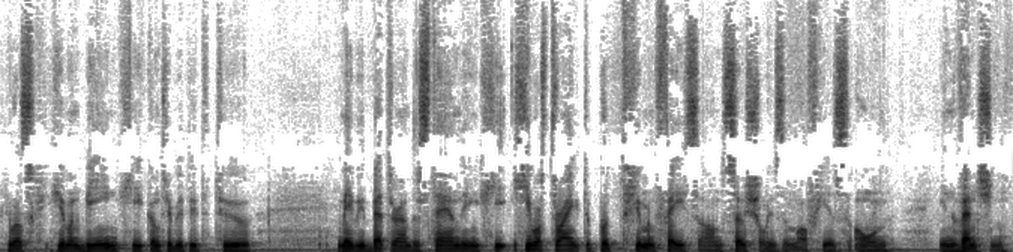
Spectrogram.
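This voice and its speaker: A man in his fifties with a Croatian accent, answering questions as a guest in a television studio interview, speaking in a measured, halting way with many pauses and fillers. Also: rumbling low, dark tone, slightly rough.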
